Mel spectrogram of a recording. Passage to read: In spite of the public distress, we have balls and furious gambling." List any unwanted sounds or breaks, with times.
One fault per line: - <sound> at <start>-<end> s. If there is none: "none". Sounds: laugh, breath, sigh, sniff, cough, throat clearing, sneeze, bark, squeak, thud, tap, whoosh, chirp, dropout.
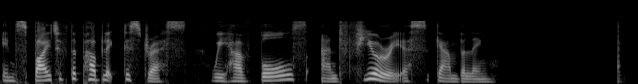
- tap at 6.2-6.3 s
